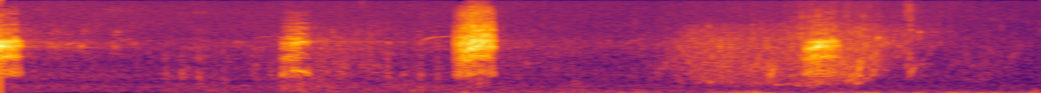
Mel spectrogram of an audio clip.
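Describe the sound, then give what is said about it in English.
A great blue heron gives four harsh, croaking squawks spaced irregularly, the last one longer and raspier, loud with no one talking. “That prehistoric sounding call is from a great blue heron.”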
